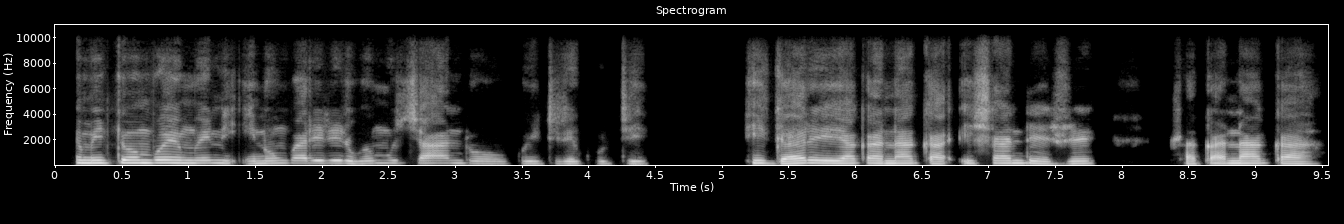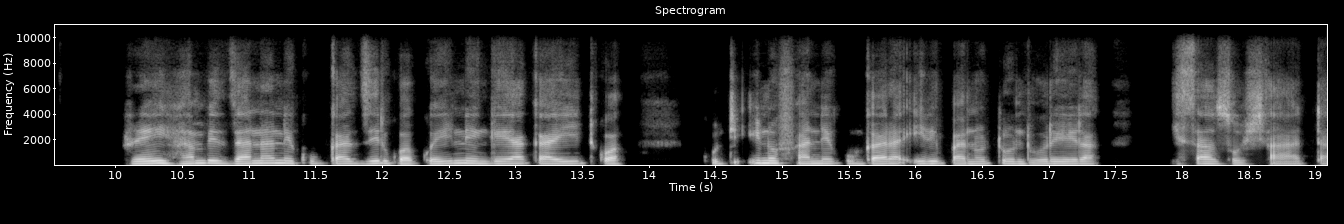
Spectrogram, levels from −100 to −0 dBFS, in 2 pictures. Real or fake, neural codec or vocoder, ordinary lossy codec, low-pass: fake; codec, 24 kHz, 3.1 kbps, DualCodec; Opus, 64 kbps; 9.9 kHz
